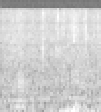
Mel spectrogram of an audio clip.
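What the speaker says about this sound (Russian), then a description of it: "Пчела летает." A honey bee flies past near the hive, its faint, soft buzz swelling briefly midway through a quiet second of sound with no talking.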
